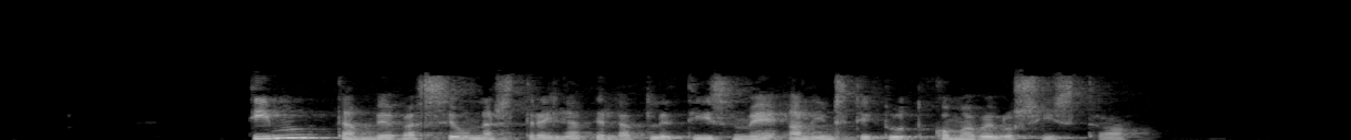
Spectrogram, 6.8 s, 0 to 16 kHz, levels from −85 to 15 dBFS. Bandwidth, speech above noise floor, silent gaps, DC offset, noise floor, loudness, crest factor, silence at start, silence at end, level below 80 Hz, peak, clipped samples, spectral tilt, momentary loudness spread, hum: 7.6 kHz; 67 dB; none; under 0.1%; -87 dBFS; -20 LUFS; 18 dB; 1.25 s; 1.1 s; -60 dBFS; -4 dBFS; under 0.1%; -6 dB/octave; 9 LU; none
